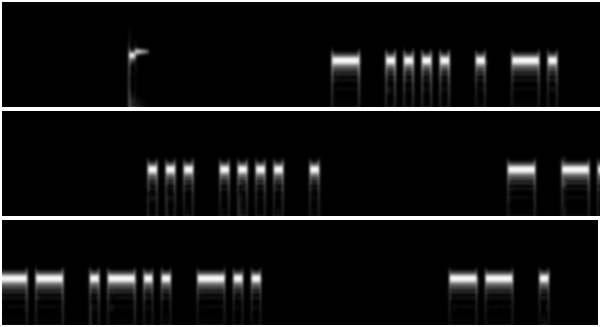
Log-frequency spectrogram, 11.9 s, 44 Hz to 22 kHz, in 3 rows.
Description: Morse code, heard as a keyed tone, about 20 wpm, 700 Hz. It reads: THEN SHE TOLD ME
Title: 3x Word-Spacing - Sentences from Top 400 Words - 20wpm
